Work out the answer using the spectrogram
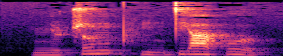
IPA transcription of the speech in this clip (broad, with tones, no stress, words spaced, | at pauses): n̪y˨˩ʈ͡ʂɤ˥ŋpʰi˧˥ŋ t̪jä˥˧po˥˩ʊ̯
